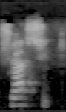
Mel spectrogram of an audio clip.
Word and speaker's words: sciascinoso: No, devi dire in romagnolo. Sciascinoso. Sciascinoso. Sciascinoso, ottima pronuncia. Hai capito? La pronuncia romagnola.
